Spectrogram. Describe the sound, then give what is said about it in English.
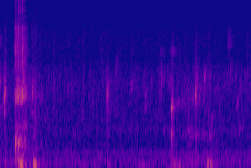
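Very light, soft rain pattering on the leaves of a grape arbor: soft, irregular taps and drips, with a brief louder cluster at the start and scattered single drops after, all faint with no talking. “But isn't that pretty with the sound of the rain falling on the grape leaves?”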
